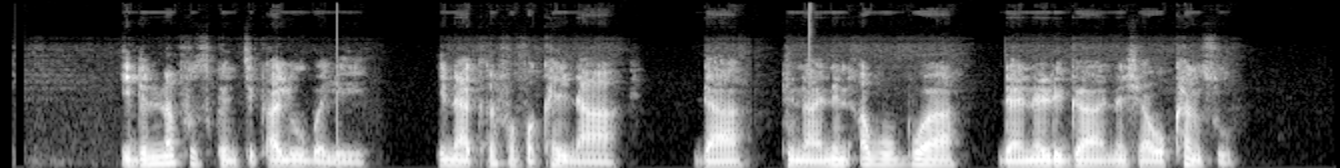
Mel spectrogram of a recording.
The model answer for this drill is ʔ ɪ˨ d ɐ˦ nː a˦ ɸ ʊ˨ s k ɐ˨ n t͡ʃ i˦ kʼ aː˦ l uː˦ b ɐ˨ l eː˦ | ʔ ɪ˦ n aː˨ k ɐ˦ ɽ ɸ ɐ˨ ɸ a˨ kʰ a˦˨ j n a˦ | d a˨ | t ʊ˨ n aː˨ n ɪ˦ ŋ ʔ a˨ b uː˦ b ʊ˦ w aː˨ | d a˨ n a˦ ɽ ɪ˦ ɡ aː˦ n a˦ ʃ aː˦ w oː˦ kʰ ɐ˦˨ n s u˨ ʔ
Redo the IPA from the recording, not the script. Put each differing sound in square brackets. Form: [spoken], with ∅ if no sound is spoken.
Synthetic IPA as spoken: ʔ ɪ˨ d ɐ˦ nː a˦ ɸ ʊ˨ s k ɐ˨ n t͡ʃ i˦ kʼ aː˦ l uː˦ b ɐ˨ l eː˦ | ʔ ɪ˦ n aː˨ [kʼ] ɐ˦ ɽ ɸ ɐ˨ ɸ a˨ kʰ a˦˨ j n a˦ | d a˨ | t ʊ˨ n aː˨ n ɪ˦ ŋ ʔ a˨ b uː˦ b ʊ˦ w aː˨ | d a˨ n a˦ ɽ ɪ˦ ɡ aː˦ n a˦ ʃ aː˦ w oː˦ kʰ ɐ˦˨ n s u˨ ʔ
